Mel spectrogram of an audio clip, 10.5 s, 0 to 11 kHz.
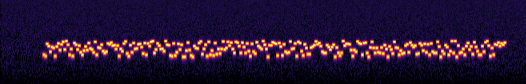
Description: Multi-tone FSK (Olivia or MFSK type), about 1000 Hz wide, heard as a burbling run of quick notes, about 31.25 baud.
